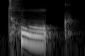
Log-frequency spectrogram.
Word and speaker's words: talk: When you have the combination of A and L together, the L is usually silent. For example, calm, half, talk, walk.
